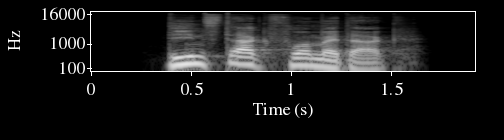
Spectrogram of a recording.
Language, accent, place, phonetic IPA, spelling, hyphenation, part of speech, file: German, Germany, Berlin, [ˈdiːnstaːkˌfoːɐ̯mɪtaːk], Dienstagvormittag, Diens‧tag‧vor‧mit‧tag, noun, De-Dienstagvormittag.ogg
- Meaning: Tuesday morning (time before noon)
